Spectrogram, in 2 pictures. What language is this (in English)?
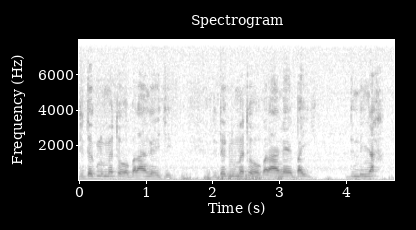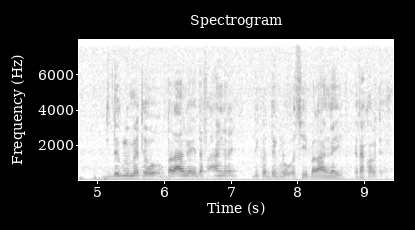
Wolof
